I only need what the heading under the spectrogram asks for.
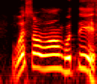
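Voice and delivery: put-on hillbilly voice. Imitating a hillbilly who ties nooses and sees no problem: imitating a hillbilly. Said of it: "some hillbilly motherfucker who goddamn just tied".

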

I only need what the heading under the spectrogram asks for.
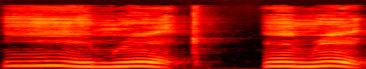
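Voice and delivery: mocking, put-on impersonation voice. Teasing a guest by impersonating him: imitating Rick. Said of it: "I'm gonna do my Rick impersonation now".

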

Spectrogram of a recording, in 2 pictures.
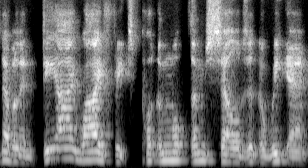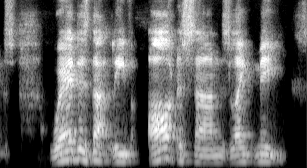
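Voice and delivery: ordinary talk, nothing marked

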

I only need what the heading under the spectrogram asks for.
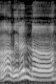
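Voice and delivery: put-on German accent. Recalling a German guy, speaker quotes him: German accent. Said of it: "I'm not going to do a German accent, and really dove for it just now".

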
